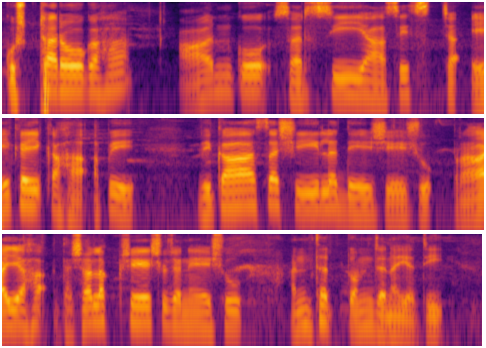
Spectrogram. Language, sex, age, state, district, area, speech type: Sanskrit, male, 18-30, Karnataka, Chitradurga, urban, read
